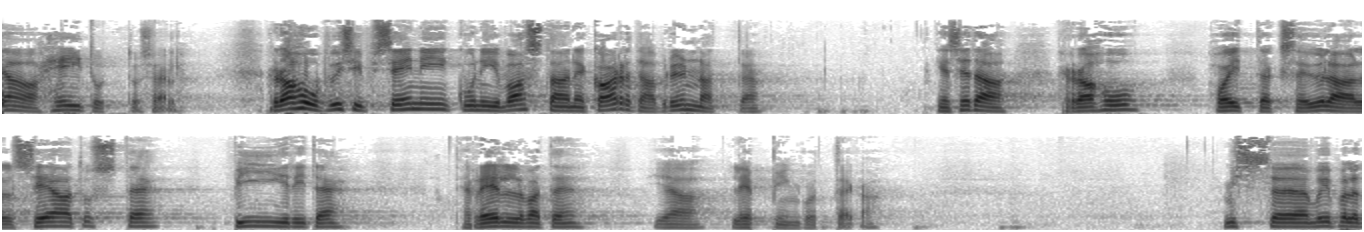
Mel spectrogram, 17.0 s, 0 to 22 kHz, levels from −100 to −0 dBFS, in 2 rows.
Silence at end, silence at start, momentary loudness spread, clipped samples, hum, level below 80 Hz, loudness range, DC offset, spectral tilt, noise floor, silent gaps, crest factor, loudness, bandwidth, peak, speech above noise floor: 0 s; 0 s; 16 LU; under 0.1%; none; -60 dBFS; 15 LU; under 0.1%; -4.5 dB/octave; -65 dBFS; none; 20 dB; -20 LUFS; 11.5 kHz; -2 dBFS; 44 dB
